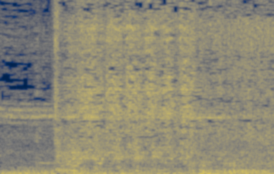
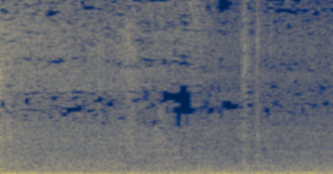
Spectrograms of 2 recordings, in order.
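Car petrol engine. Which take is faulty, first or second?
second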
